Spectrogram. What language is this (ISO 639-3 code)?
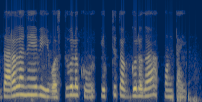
tel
